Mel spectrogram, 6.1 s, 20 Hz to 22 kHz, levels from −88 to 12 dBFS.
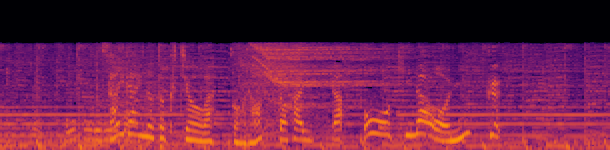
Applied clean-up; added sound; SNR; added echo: none; Wind instrument, woodwind instrument; 12 dB; none.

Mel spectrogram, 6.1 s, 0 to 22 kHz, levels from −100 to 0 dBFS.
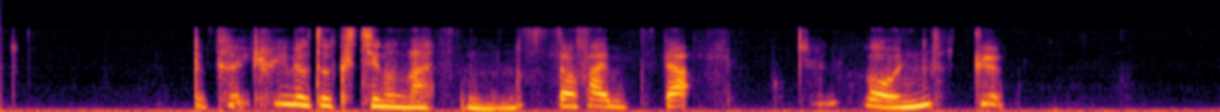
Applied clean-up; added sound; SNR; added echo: neural diffusion model UNIVERSE++.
